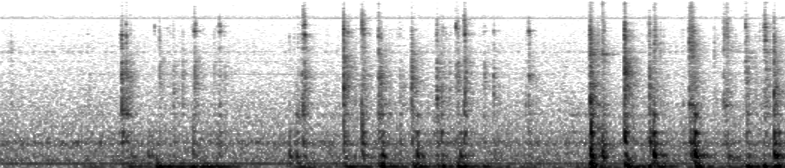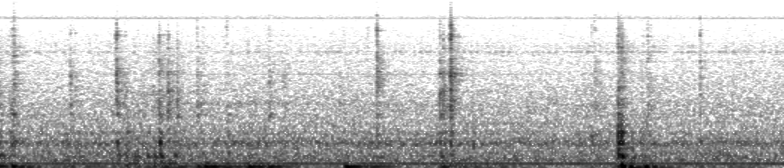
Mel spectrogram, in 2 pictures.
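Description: Computer keyboard typing in irregular bursts of keystrokes, densest and loudest in the middle, thinning to a few single key presses near the end.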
